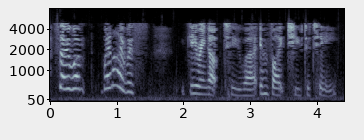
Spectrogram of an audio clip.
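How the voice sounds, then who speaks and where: Dull lo-fi recording, clear higher-voiced woman. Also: big pitch swings, slow. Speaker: podcast host and author. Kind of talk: casual playful interview chat. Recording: dull lo-fi podcast audio.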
